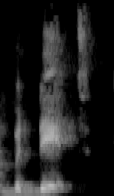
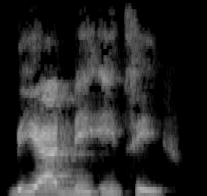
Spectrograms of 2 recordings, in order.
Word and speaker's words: bidet: I call it bidet because it's spelled bidet. B I D E T. They call it a bidet because I guess it's French.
